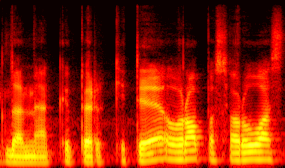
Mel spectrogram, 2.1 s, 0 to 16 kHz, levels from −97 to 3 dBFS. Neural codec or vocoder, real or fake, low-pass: autoencoder, 48 kHz, 128 numbers a frame, DAC-VAE, trained on Japanese speech; fake; 14.4 kHz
